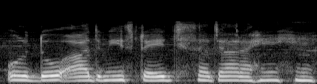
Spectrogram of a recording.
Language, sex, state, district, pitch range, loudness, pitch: Hindi, female, Madhya Pradesh, Bhopal, 185-195 Hz, -14 LUFS, 190 Hz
